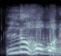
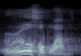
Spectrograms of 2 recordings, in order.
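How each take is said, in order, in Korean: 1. 첫 자음은 분명한 R 소리가 아니에요. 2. 첫 자음은 분명한 R 소리예요. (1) "르호보암이 아니고" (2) "르, 알 발음이에요"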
